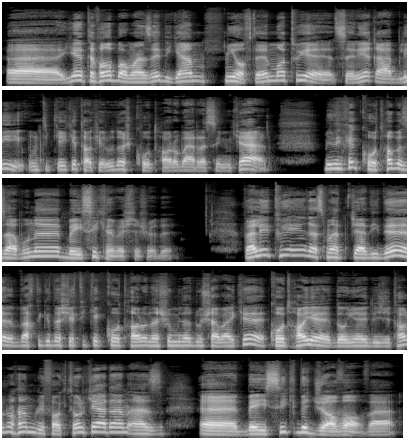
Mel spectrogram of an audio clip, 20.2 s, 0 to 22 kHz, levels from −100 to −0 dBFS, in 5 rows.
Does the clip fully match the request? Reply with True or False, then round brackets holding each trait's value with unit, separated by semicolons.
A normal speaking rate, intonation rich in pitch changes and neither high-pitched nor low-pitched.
False (165 wpm; 6.1 semitones; 150 Hz)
